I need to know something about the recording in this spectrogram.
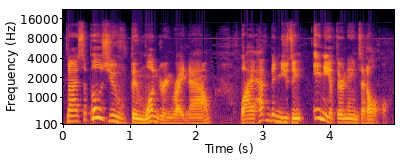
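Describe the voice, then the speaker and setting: Very animated, sarcastic male reviewer. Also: medium pitch, brisk. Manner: sarcastic, emphatic. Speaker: comic movie reviewer. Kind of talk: scripted comedic recap and critique.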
